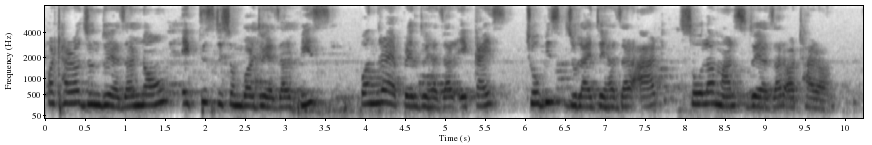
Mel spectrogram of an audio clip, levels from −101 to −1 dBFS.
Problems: none marked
